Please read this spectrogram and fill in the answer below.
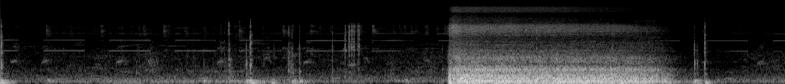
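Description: Hot air balloon's propane burner firing in one blast of about two seconds, starting about four and a half seconds in and cutting off suddenly. Before it a faint repeating beep and a few light clicks.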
